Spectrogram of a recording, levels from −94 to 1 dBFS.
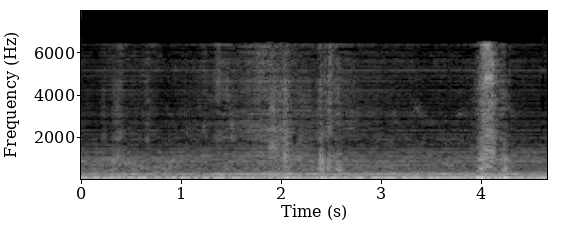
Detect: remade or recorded remade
